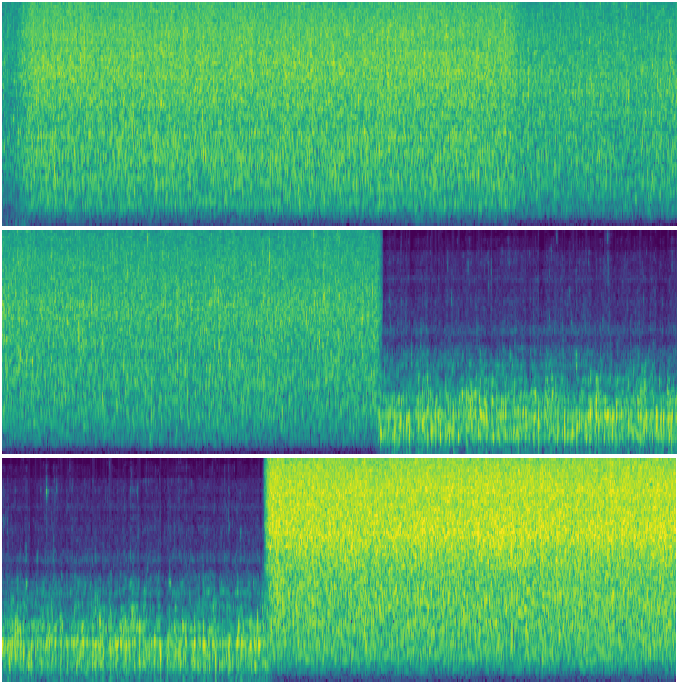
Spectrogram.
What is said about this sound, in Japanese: 今朝は名水百選フーップ川の涼しげな音色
